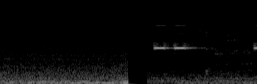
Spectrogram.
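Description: Kitchen timer beeping while farmers cheese cools, a clear electronic tone sounding twice in short bursts then holding briefly, loud and close after a low steady room hum cuts out.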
